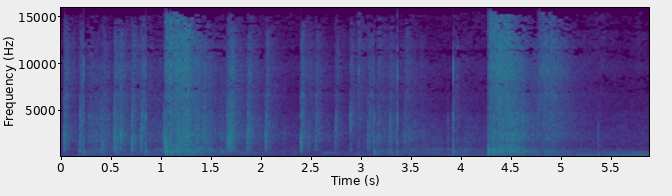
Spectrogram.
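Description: Fireworks and firecrackers popping and crackling continuously, with two louder bangs about a second in and just after four seconds. Music plays underneath.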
